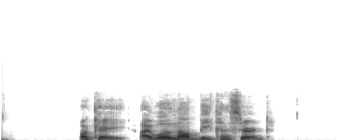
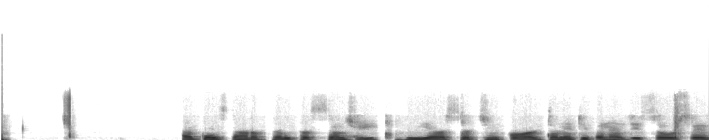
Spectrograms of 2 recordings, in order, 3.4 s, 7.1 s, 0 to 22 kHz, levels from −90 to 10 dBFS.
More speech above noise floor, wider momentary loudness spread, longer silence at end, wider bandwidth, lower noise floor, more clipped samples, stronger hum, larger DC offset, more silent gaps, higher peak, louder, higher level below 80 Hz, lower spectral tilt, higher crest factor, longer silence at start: about the same, 69 dB vs 71 dB; second, 9 LU vs 13 LU; first, 0.75 s vs 0 s; about the same, 7.6 kHz vs 7.4 kHz; about the same, -85 dBFS vs -87 dBFS; neither; neither; neither; neither; about the same, -2 dBFS vs -2 dBFS; about the same, -17 LUFS vs -17 LUFS; about the same, -56 dBFS vs -52 dBFS; second, -5 dB/octave vs -9.5 dB/octave; about the same, 16 dB vs 14 dB; first, 0.8 s vs 0 s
